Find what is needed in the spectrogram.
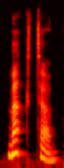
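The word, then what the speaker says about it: مكتب: The sukun is placed on the letter calf. This means the sound stays still with no vowel after it. You'll hear a brief stop before moving to the next part of the word.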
